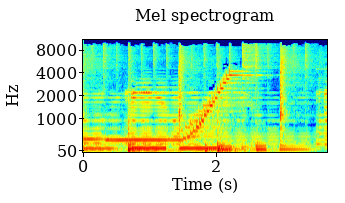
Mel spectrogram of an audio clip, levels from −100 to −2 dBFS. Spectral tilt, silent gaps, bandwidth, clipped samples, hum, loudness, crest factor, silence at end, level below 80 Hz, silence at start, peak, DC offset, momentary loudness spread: -5 dB/octave; none; 10 kHz; under 0.1%; none; -17 LUFS; 16 dB; 0 s; -28 dBFS; 0 s; -2 dBFS; under 0.1%; 8 LU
